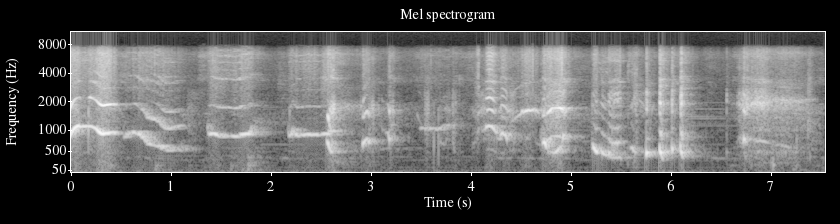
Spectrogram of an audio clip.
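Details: Chihuahua stuck in a bathtub, unable to climb out, whimpering: high, whined tones that slide downward, repeated in short bursts, while people talk and call encouragement in Dutch and English nearby.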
